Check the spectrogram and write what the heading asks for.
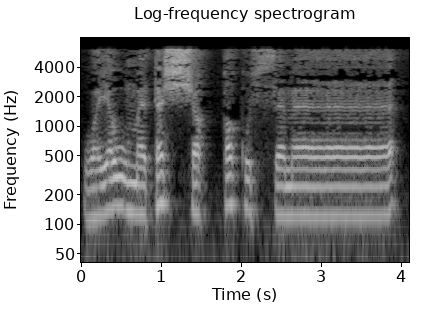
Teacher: على أنه تتشقق فأبدلت الثانية شينا ثم أدغمت في الشين بعدها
